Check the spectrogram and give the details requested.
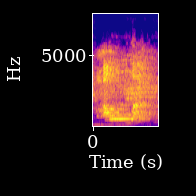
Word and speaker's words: Allah: Allah itu ee ketika mengucap lafaz Allah jangan ada yang ee mengucapnya dengan ada suara wnya Allah. Allah. Jangan ada yang baca seperti itu. Bacanya Allah.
